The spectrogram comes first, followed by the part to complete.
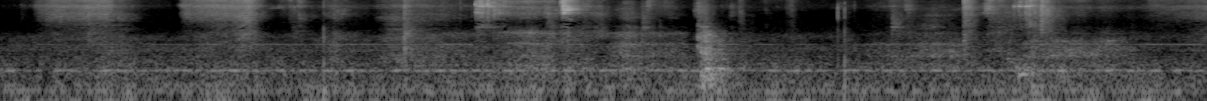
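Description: Faint scuffs and swishes of a paintbrush on an extension pole being worked and handled while cutting in paint along a wall-ceiling line, with one sharper knock about seven seconds in, over a faint steady hum.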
